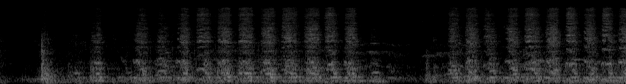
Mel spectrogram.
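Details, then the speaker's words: Parked car's rear suspension pushed down by hand with engine off: rhythmic creaking squeal, about two strokes a second, from dry leaf spring leaves rubbing; also noisy on rough roads while driving; fix is greasing between the leaves. "है यह कुछ इस किस्म की आवाज है कि यह आवाज यहां से आ रही है इसलिए स्पिनरों से है"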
